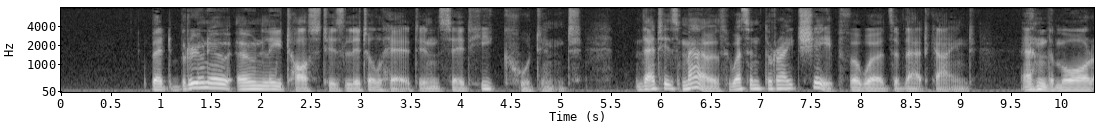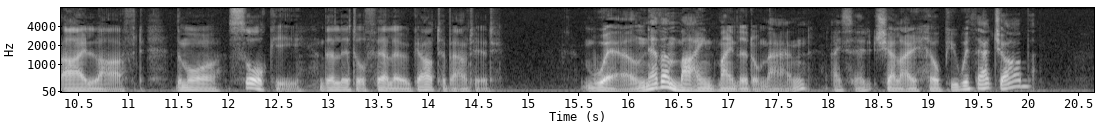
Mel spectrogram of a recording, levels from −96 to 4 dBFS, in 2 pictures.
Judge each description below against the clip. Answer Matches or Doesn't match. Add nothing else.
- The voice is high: Doesn't match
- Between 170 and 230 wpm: Doesn't match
